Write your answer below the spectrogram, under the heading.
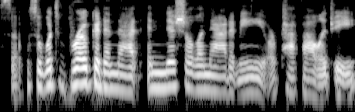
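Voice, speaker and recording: With an American accent, the speaker swings very widely in pitch on a dry, close recording with no echo. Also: woman. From US Midwest, Northeast Ohio. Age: 40s. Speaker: nursing professor. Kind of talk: interview.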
